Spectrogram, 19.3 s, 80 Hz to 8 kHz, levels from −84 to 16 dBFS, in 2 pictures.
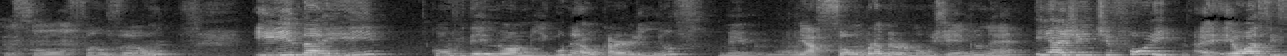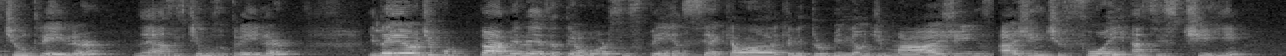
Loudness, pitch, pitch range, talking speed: -20 LUFS, 235 Hz, 205-275 Hz, 150 wpm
